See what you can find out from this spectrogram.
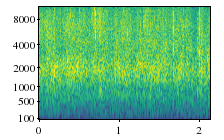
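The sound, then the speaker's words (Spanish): Applause from a church audience for the Excel youth ministry: steady, dense clapping that stays loud and even throughout, with no voices over it. “Se le damos un aplauso al Ministerio de Excel”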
